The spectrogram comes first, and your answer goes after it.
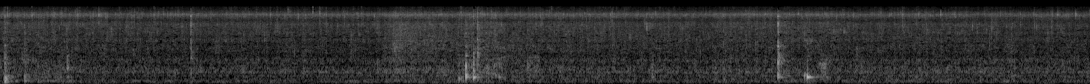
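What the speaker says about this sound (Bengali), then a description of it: "মাংসটা দিয়ে এবারে খুব ভালো করে কষিয়ে নেব।" Chicken pieces frying in a pan with onion and tomato for a Bengali chicken and potato curry, a constant hissing sizzle with occasional spoon scrapes and bubbling pops.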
